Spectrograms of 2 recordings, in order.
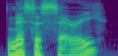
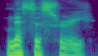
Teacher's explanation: in the UK we tend to pronounce more of the vowels and in the US they tend to sort of flatten them, swallow them, reduce them. So in the UK we would pronounce this more like necessary and in the US necessary.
